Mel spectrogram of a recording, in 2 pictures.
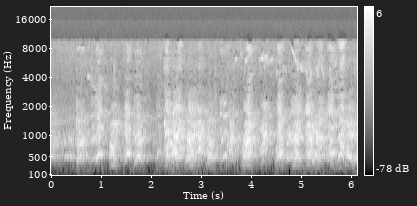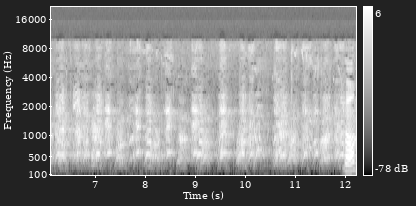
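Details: Young Border Collie puppies, around a month and a half old, at play on 5 January 2013, yapping almost continuously with dense overlapping high-pitched yips and squeals from several pups at once.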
